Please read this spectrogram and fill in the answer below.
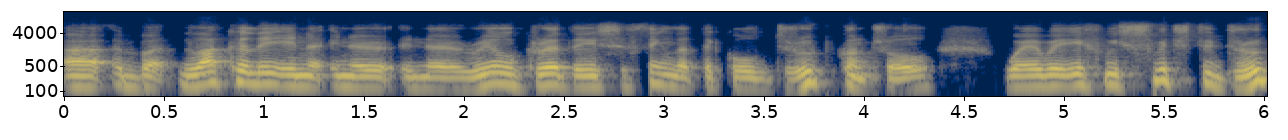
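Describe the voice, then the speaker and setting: A man speaks at a moderate pace with a dark, mellow tone and fairly high pitch. The background is quiet and the sound is dry with no echo. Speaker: engineering lecturer. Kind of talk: conference presentation with live demo. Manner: halting, many repetitions. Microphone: video call.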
